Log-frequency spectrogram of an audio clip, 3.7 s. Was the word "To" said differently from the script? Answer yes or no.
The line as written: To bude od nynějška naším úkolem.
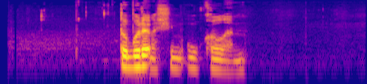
no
